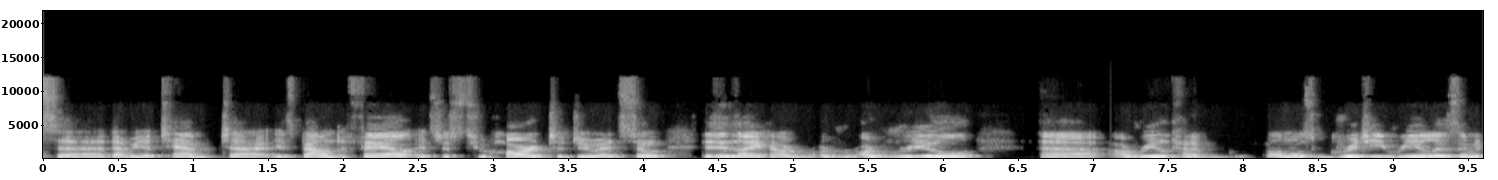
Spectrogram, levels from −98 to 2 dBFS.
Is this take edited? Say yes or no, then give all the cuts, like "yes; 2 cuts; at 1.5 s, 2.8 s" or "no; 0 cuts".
no; 0 cuts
